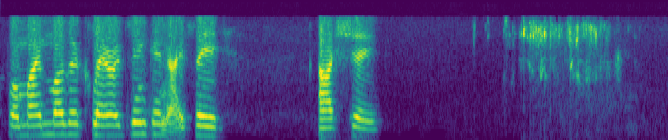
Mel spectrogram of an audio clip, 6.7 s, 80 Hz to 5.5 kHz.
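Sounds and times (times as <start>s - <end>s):
speech: 0.1s - 2.4s, 3.2s - 3.8s
soft drips: 4.7s - 6.5s
liquid poured and splashing onto a surface as a libation during prayer: 4.8s - 6.5s.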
